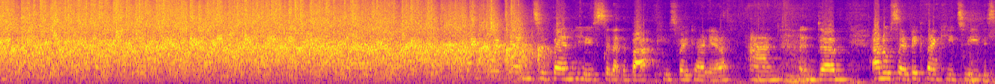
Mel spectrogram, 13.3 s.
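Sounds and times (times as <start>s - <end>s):
audience applause for panellists: 0.0s - 7.4s
speech: 7.4s - 13.2s.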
